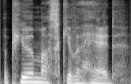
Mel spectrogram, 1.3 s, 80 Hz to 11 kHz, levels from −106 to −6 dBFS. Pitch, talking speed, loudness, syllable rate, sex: 140 Hz, 185 wpm, -18 LUFS, 4.7 syllables/s, male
